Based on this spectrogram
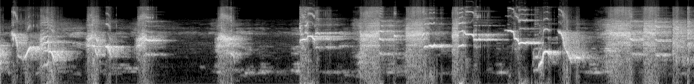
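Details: White-rumped shama singing its full set of fill-in phrases in spaced bursts, loud whistled sweeps and chatters separated by short pauses.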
